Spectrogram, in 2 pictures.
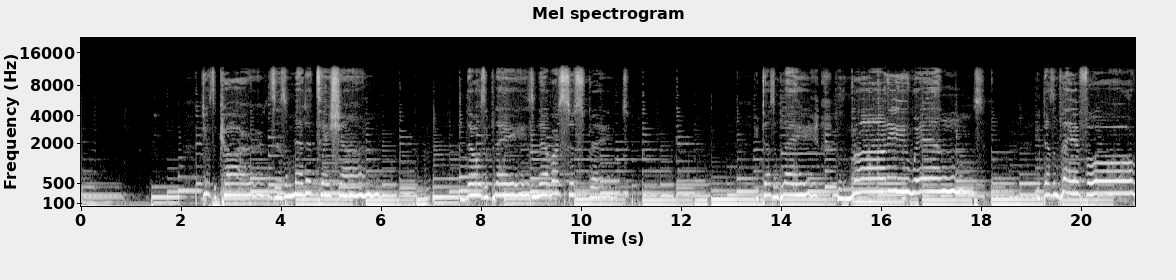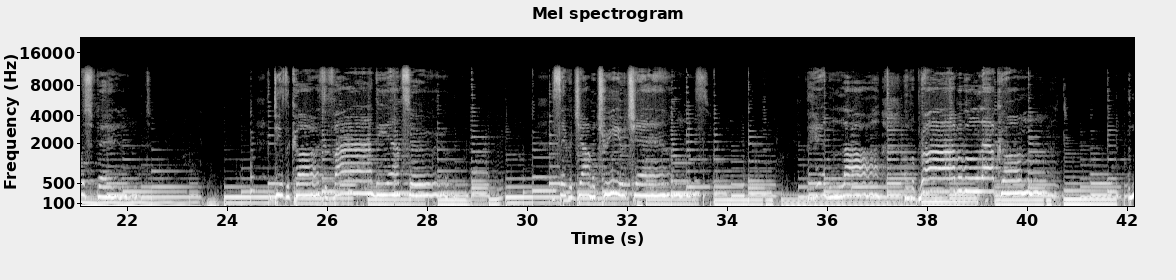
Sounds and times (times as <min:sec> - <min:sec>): Guitar: 0:00.0 - 0:42.1.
